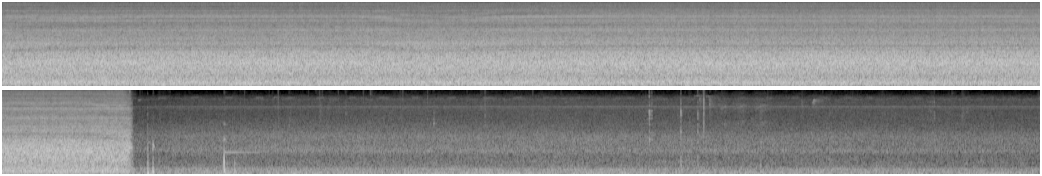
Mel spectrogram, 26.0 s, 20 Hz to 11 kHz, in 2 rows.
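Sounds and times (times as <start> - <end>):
gas torch flame hissing: 0.0 - 14.7
small clicks: 21.0 - 21.9.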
